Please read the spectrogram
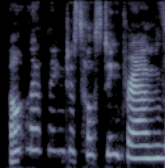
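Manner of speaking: very high, soft little fib; feigned innocence. Retold or imitated. Baker fibbing to the landlord, high feigned innocence. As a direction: play it sweetly evasive, all mock innocence.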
